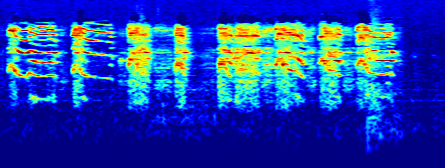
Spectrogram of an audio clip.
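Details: A fox call played from the Internet gives a rapid run of harsh, squealing calls in short bursts, each rich and nasal, while a pet listens in confusion.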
